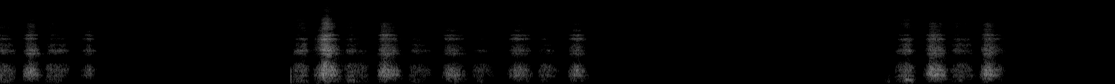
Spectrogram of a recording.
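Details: Cluster breathing: periods of hyperventilation alternating with pauses in breathing, from bilateral dysfunction in the deep cerebral area; this type of breathing may also be heard with cardiac insult such as heart failure or myocardial infarction.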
